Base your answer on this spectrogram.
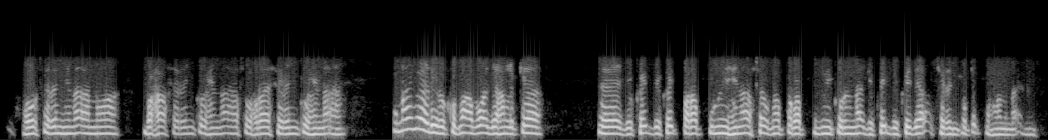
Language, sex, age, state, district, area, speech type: Santali, male, 45-60, Jharkhand, East Singhbhum, rural, conversation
